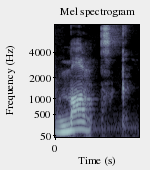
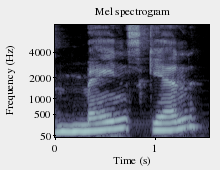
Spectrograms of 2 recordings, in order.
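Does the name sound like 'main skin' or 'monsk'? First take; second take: monsk; main skin. First: The name is said like 'monsk'. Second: The name is said like 'main skin'. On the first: The speaker calls it right. "It's like Monsk or something like that" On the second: The speaker calls it wrong. "We read it as main skin, ... that is totally not the pronunciation of it"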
